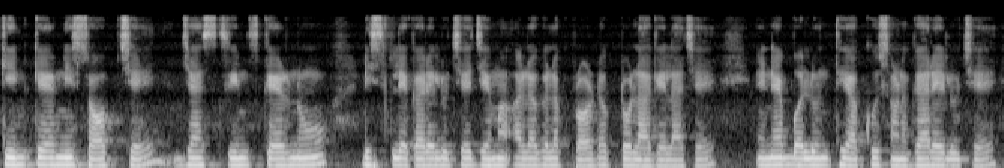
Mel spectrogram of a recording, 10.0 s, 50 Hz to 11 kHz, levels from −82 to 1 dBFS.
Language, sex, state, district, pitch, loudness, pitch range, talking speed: Gujarati, male, Gujarat, Valsad, 125 Hz, -16 LUFS, 125-130 Hz, 145 wpm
